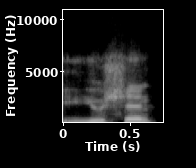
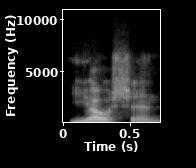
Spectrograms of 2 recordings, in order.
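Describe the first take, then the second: First: The first syllable sounds like 'you'. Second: The first syllable sounds like 'yo'. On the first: This is how the company's chief executive says it in America. "when he's on C N B C, he pronounced it Yushin" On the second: This is how Chinese speakers say it. "my friends who are Chinese. They pronounced it Yoshin"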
